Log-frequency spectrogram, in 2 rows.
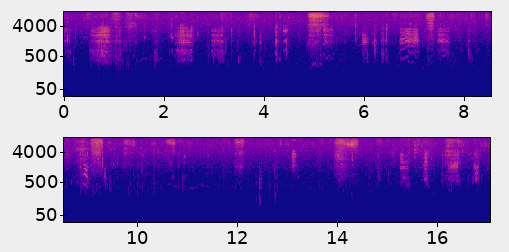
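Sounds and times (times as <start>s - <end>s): puppy squeaks and whimpers: 0.0s - 8.2s, 8.8s - 9.5s, 15.2s - 17.0s.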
